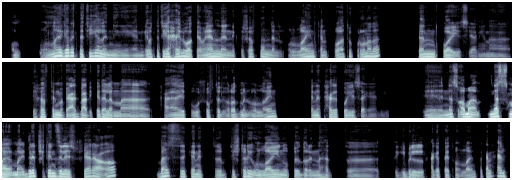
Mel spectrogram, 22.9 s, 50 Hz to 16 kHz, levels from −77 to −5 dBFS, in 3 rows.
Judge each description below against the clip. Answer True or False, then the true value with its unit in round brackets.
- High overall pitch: False (110 Hz)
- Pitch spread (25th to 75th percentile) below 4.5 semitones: False (5.4 semitones)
